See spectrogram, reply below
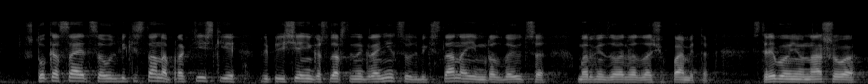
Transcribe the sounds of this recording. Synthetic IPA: ʂt̪o̞kɐsajɪt̪səʊzbʲɪkʲɪst̪anəpɾɐk̚tʲit͡ɕɪ̥skʲɪpɾʲɪpʲɾʲɪt͡ɕːenʲɪjəɡəsʊd̪aɾst̪vɪnəjɡɾɐnʲit̪sɨʊzbʲɪkʲɪ̥st̪anəimrəzd̪ɐjut̪sə | mɨɐrɡənʲɪzɐvalʲɪrɐzd̪at͡ɕɨxpamʲɪt̪ək | st̪ɾʲe̞bəvənʲɪjəmnaʂɨvə

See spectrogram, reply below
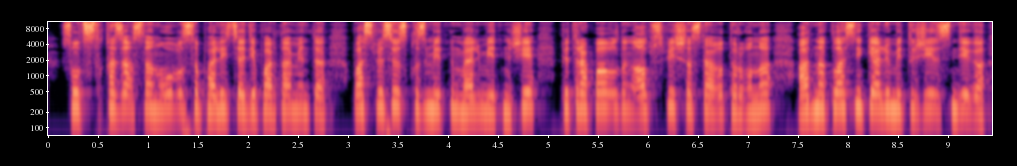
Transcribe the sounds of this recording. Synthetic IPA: so̞lt̪əɪst̪ə̥qʰːɑzɑqst̪ɑnwo̞blˠəsəpʰo̞lˠijt̪sijad̪ʲe̞part̪amʲe̞nt̪ɪb̥ɑspɑsɵzqʰəzme̞t̪ɪnɪŋmælɪme̞t̪ɪnʃe̞ | pʲʰe̞t̪ro̞pavlˠd̪əɴɑlˠpə̥sbe̞sʒɑst̪ɑʁət̪ʰʊɾʁənəat̪noklˠasnijkʲiæle̞wme̞t̪ːɪkʒe̞lɪsɪnd̪e̞ɡʲɪ

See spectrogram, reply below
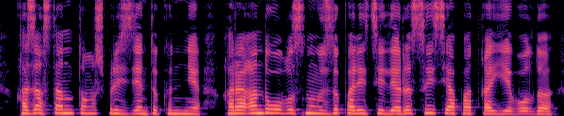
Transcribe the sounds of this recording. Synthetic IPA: qʰɑzɑqst̪ɑnːəɴt̪ʰəɴʁəspɾe̞zijd̪e̞nt̪ɪkʲʰʏnɪne̞qʰɑɾɑʁɑnd̪əwo̞blˠəsənəɴʏzd̪ɪk̚pʰo̞lˠijt̪sɨjele̞ɾɪsəjsijɑpɑt̪̚qɑje̞bo̞lˠd̪ə

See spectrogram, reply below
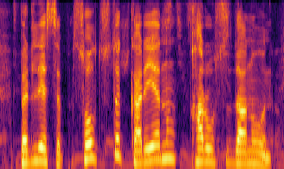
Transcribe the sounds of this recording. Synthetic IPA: b̥ɪɾle̞sɪpso̞lˠt̪ʰʏ̥st̪ɪkkʰːoɾʲe̞janəɴqʰɑɾusəzd̪ɑnuən

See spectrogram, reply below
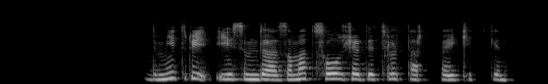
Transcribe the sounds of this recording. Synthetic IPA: d̪mʲit̪ɾije̞sɪmd̪ɪɑzɑmɑt̪so̞lˠʒe̞ɾd̪e̞t̪ʰɪlt̪ʰɑɾt̪̚pɑjkʲʰe̞t̪̚kʲe̞n

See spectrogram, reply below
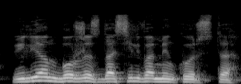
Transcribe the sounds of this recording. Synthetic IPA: viljanbo̞rʒe̞sd̪asʲilvame̞ŋkʲʰɵɾɪst̪ɪ

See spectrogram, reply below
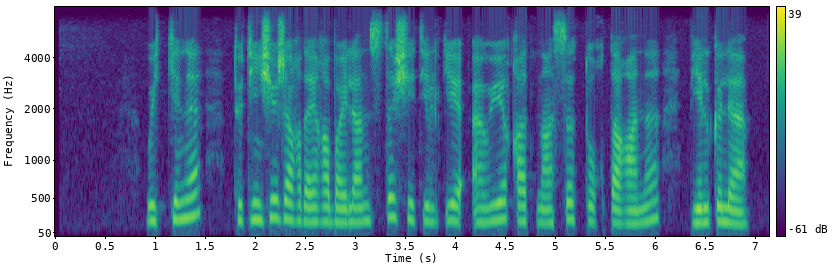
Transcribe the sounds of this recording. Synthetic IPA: wɵjt̪̚kʲe̞nɪ | t̪ʰɵt̪e̞nʃe̞ʒɑʁd̪ɑjʁɑbɑjlˠɑnəst̪əʃe̞t̪e̞lɡʲe̞ʔæwe̞qʰɑt̪ənɑsət̪ʰo̞qt̪ɑʁɑnə | b̥e̞lɡʲɪlɪ

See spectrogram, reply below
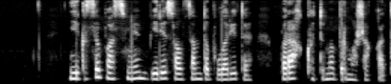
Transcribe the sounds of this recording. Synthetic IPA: ne̞ɡʲɪzʲɪbɑsəme̞nbe̞ɾe̞sɑlˠsɑmd̪ɑbo̞lˠɑɾe̞d̪ɪ | b̥ɪɾɑqkʲʰʏt̪ɪmɪbɪɾmɑʃɑqːɑ̰t̪

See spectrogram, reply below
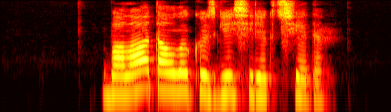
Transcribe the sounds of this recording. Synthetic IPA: bɑlˠɑt̪ɑwlˠəkʲʰɵzɡʲe̞siɾe̞kt̪ʰʏ̥ʃe̞d̪ɪ

